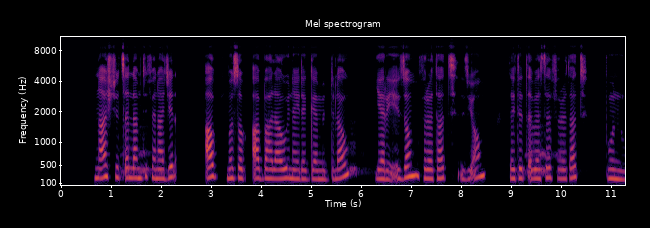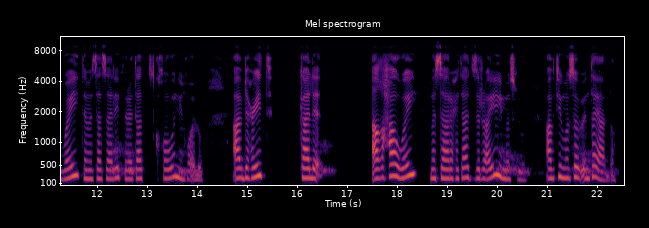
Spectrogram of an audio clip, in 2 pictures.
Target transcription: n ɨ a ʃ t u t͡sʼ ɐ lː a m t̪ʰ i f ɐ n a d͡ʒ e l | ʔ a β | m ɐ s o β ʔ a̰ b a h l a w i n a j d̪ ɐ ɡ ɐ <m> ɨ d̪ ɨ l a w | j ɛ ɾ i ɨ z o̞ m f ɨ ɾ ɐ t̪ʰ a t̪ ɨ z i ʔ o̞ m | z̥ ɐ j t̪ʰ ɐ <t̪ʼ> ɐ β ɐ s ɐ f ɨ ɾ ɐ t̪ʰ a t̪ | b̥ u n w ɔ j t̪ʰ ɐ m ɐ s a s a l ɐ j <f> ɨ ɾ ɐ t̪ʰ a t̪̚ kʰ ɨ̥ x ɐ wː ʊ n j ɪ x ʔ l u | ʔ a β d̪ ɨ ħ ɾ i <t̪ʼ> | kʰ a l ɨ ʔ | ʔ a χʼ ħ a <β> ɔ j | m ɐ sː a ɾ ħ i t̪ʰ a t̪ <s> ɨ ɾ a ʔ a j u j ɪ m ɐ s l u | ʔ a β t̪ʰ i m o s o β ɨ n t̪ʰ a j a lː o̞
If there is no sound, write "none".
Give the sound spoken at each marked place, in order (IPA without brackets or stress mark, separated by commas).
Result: m, t̪ʼ, f, t̪, w, z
